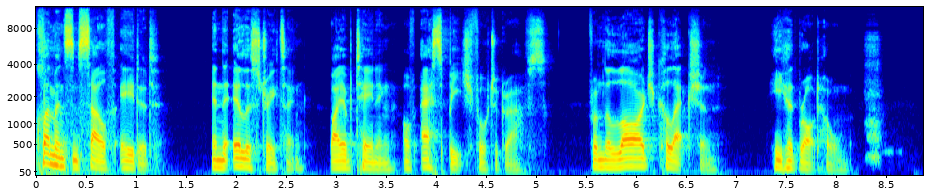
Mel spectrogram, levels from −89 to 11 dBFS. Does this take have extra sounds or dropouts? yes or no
yes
